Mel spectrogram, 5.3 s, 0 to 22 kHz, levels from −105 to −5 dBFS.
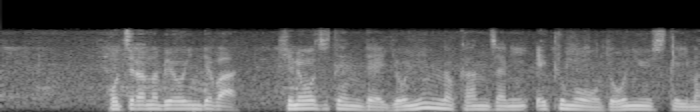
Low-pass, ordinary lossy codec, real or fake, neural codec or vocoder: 7.2 kHz; Opus, 32 kbps; real; none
